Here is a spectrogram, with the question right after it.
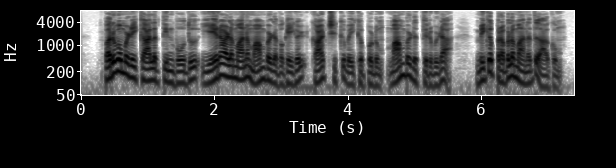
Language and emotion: Tamil, neutral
